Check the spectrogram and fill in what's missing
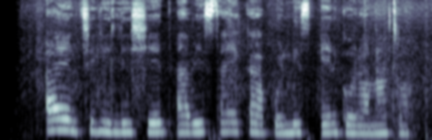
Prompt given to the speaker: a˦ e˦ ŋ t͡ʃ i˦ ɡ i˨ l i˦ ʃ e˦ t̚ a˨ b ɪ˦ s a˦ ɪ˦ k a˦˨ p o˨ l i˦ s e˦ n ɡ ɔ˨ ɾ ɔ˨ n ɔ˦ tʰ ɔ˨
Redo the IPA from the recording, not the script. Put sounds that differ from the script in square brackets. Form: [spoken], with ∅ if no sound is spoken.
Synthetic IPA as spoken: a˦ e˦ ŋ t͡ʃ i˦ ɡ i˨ l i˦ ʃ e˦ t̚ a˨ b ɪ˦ s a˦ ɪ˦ k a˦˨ p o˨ l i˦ s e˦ n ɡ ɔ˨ ɾ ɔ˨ n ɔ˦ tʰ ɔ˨

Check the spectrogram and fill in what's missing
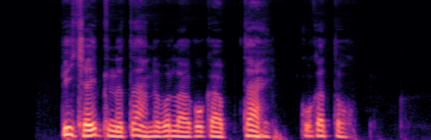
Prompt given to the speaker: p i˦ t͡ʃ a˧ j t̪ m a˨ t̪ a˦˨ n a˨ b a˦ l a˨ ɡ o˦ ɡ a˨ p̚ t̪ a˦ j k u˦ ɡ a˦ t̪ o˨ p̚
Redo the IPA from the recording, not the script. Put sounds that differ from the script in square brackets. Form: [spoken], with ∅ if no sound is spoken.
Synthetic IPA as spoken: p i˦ t͡ʃ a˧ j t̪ [n] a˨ t̪ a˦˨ n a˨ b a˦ l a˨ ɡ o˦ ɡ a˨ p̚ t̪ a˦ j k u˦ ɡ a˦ t̪ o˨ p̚

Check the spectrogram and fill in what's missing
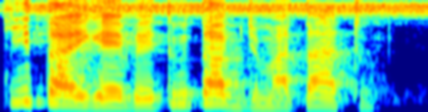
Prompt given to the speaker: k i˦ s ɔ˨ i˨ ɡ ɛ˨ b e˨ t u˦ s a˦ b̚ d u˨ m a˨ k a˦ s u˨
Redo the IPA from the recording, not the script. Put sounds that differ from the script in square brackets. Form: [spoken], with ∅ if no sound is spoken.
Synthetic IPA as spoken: k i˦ [t] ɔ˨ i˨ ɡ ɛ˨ b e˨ t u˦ [t] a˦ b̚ [d͡ʒ] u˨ m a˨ [t] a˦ [t] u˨

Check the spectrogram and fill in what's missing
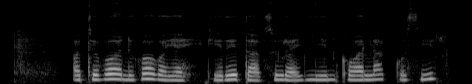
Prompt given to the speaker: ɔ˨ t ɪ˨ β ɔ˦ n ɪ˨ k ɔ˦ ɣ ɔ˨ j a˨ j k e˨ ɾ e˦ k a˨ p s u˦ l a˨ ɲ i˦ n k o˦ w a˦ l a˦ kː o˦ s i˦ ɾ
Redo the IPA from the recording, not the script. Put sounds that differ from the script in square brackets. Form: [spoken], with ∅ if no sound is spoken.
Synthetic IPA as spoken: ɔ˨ t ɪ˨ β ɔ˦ n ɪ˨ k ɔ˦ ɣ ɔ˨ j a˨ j k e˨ ɾ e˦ [t] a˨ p s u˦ [ɾ] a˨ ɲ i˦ n k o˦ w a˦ l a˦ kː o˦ s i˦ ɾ

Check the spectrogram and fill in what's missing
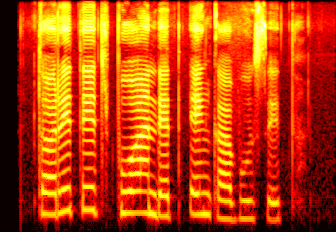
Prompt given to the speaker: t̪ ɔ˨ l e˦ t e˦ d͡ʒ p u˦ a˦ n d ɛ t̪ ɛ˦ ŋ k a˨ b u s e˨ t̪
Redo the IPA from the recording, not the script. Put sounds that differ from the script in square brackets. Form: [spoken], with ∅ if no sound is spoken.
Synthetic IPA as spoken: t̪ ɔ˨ [ɾ] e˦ t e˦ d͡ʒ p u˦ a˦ n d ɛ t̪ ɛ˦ ŋ k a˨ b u s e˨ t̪

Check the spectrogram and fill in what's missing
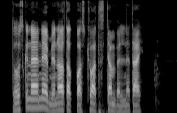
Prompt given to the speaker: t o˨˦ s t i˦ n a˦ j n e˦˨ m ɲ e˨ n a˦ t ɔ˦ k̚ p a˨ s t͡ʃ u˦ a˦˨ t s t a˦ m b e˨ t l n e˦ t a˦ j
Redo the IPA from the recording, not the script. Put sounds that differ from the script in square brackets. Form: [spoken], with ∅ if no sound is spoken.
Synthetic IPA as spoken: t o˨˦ s [k] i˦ n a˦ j n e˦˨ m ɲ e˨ n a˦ t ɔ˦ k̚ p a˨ s t͡ʃ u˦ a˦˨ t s [t͡ʃ] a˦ m b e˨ [∅] l n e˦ t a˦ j

